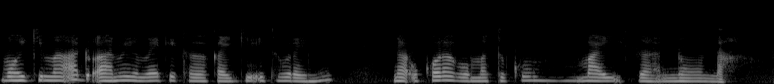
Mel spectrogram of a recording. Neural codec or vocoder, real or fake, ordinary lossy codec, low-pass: codec, 44.1 kHz, 3.4 kbps, Pupu-Codec; fake; none; 5.4 kHz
